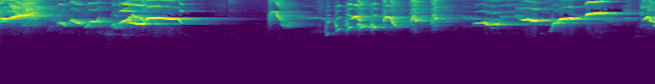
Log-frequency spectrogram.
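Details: Unusual Oriental magpie-robin song, said to resemble a lovebird, used to provoke other birds to sing: loud whistled slurs, a brief silence, then rapid chattering chirps and clear piping whistles.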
